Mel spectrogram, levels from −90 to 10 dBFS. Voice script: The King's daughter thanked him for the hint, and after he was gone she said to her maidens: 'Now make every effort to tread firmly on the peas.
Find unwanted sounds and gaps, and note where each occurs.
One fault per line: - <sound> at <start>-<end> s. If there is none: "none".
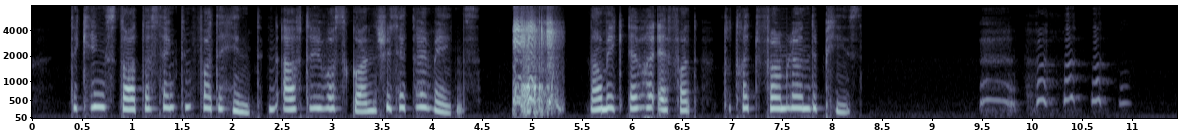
- squeak at 4.8-5.3 s
- laugh at 9.5-11.0 s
